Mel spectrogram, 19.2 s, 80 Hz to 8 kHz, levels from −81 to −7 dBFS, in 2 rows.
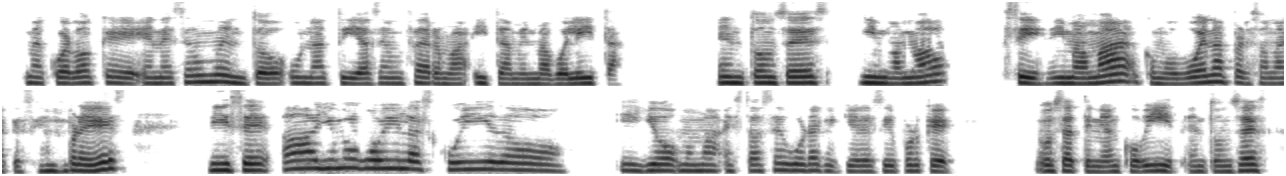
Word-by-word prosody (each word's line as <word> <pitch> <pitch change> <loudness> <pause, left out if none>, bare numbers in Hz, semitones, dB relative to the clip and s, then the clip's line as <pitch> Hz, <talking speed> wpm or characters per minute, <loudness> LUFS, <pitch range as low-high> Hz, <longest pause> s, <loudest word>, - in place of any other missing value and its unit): me 205 -2 -3
acuerdo 195 +1 -1
que 195 -3 -2
en 190 0 -1
ese 190 +4 -5
momento, 200 -6 +1
una 195 -1 -3
tía 180 -2 -1
se 190 - -11
enferma 185 -2 -3
y 200 -2 0
también 175 -1 -4
mi 170 - -1
abuelita. 175 0 +1 0.7
Entonces, 205 0 +2 0.2
mi 210 -1 +3
mamá 200 +7 +1 0.4
Sí. 195 -5 +3
Mi 195 +1 0
mamá 220 +6 +4
como 185 -3 -4
buena 215 +5 +3
persona 185 -2 -5
que - - -8
siempre 205 +5 +2
es, 285 0 -2 0.6
dice: 225 -1 +3
"Ay, 280 +3 +2
yo - - 0
me 305 0 0
voy 290 0 +2
y - - +1
las 265 -3 +1
cuido". 245 -5 -1 0.3
Y 215 -2 -4
yo: 215 -1 +1
"Mamá, 210 -1 -3
¿estás 205 0 -6
segura 220 -1 -1
que 195 -2 -8
quieres 190 -1 -4
ir?". 190 - -2
Porque, 195 -2 0 0.6
o 200 - -1
sea, 195 -1 +2
tenían 180 0 -3
COVID. 190 +1 +1
Entonces, 185 +3 0
200 Hz, 150 wpm, -23 LUFS, 185-220 Hz, 0.7 s, mamá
